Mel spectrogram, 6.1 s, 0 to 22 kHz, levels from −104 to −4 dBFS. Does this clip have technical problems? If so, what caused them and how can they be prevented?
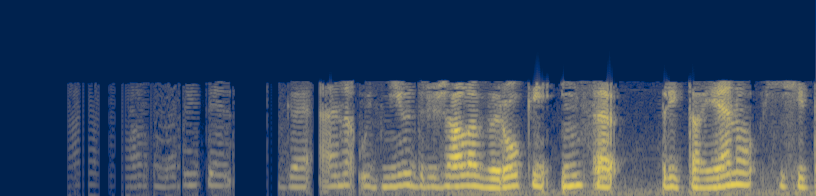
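Yes. The speech sounds dull and smeared for the whole clip, with nothing above 4 kHz and a warbly, fizzy texture on sibilants and held sounds. The likely cause is heavy AAC compression, AAC-LC at a very low rate, which fits about 16 kbps. The encoder discards high frequencies and coarsely quantises what remains. Simple low-pass filtering would only dull the sound, and this smearing and warble point to a codec instead. Encoding at 64 kbps or more, or using a speech codec such as Opus, would prevent it.

From 0 to 3.68 s the fade-in is gritty, worst from 0 to 2.96 s. This is truncation distortion on a fade. The gain stage rounds to few levels without dither, which fits about 9 bits, so the quiet start of the fade turns into coarse steps. Codec artefacts would persist at full level, but this grit clears as the fade rises, and the fault ends by 3.68 s. 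Processing fades at 24-bit or floating-point resolution and dithering on output would prevent it.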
